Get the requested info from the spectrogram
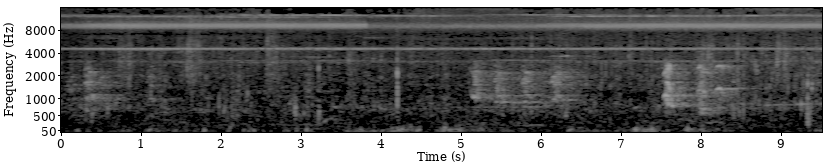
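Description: Hunting dogs yelping: a short run of yelps about five seconds in and another cry about seven and a half seconds in, over a steady high-pitched hum.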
